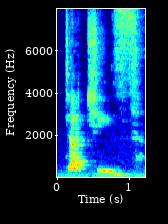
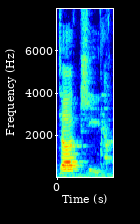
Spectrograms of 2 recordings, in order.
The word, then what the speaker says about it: duchies: There are 12 kingdoms and 32 duchies. Fine. Let me look it up. Duchies are ducky. It's not going to be duck. Dies. Uh pronunciation. It's duchies.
